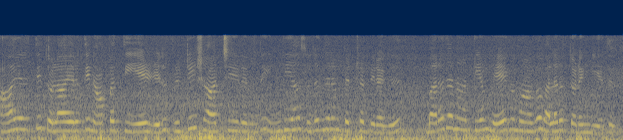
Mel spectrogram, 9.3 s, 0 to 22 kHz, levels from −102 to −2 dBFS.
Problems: constant background noise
